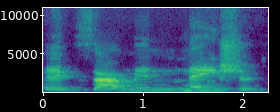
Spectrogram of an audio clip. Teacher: five syllables okay and the stress is on the fourth syllable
